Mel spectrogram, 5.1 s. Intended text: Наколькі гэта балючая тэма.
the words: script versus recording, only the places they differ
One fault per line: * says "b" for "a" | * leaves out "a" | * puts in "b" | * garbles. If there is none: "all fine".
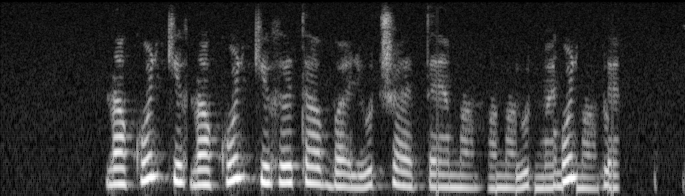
* puts in "наколькі"
* garbles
